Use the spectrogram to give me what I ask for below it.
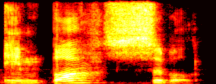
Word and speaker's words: impossible: la pronunciación cambia y va del imposible en donde la sílla tónica está en la si a impossible.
